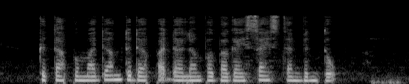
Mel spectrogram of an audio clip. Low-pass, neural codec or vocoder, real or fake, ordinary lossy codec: 9.9 kHz; none; real; AAC, 48 kbps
